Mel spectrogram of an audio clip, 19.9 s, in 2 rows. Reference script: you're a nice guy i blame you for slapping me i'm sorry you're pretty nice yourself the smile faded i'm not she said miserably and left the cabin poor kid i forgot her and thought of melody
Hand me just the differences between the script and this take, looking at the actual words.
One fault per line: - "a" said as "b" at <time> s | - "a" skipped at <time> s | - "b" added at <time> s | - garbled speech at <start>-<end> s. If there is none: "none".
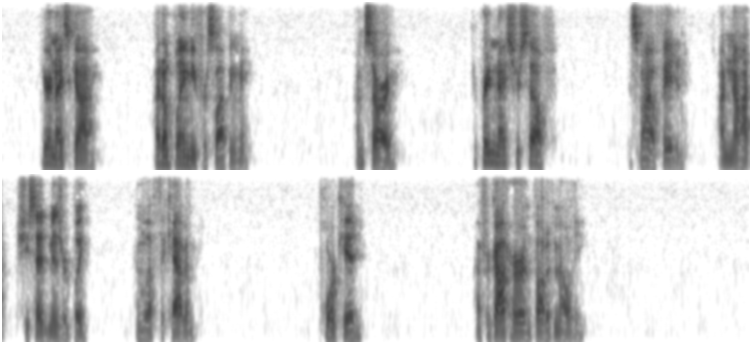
- "don't" added at 2.1 s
